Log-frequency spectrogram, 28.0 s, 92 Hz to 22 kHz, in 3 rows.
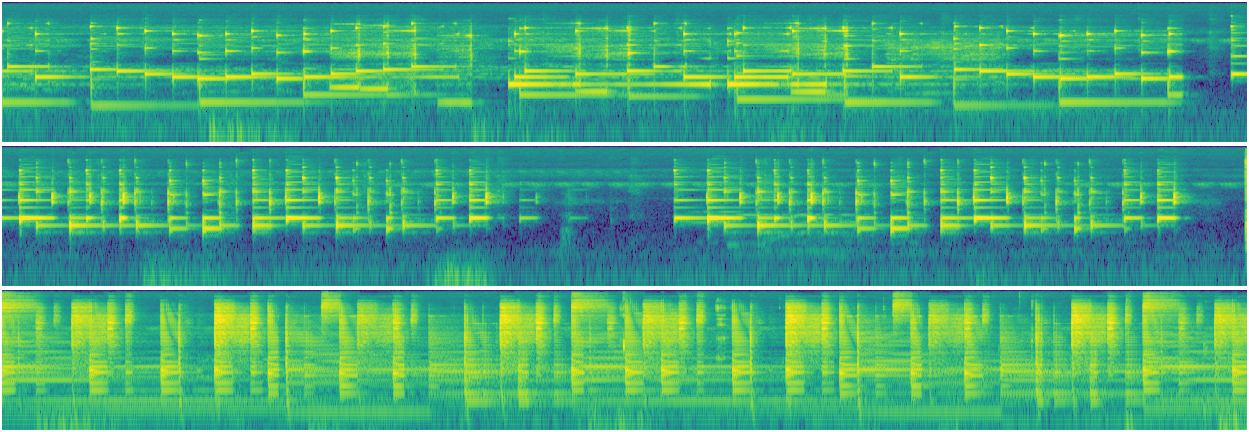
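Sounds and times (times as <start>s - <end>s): chiming ringtone melody: 0.0s - 13.4s, 14.4s - 28.0s
two-note chime pattern: 18.7s - 28.0s.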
